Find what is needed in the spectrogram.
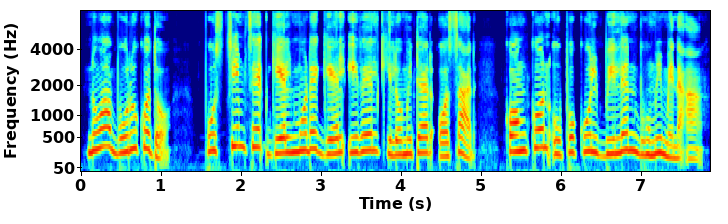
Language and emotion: Santali, neutral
